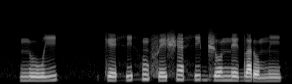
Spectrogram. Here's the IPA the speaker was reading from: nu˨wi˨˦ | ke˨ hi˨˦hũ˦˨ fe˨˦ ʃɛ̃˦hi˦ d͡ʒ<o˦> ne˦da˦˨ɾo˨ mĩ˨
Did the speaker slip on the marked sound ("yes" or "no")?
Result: yes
